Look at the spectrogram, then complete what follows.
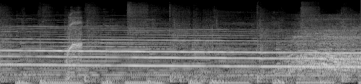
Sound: it's a breath-taking cry

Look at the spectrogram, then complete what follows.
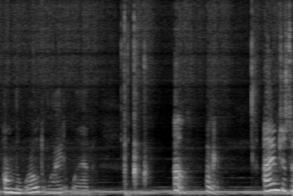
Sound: breathes in

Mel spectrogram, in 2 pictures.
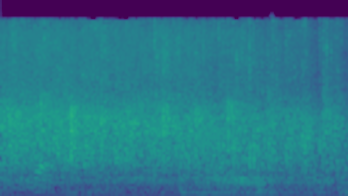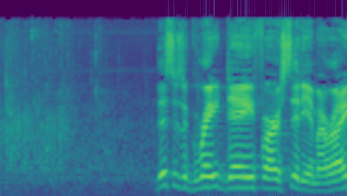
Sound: applause

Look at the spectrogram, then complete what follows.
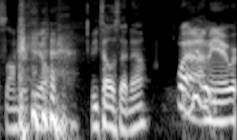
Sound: all laugh

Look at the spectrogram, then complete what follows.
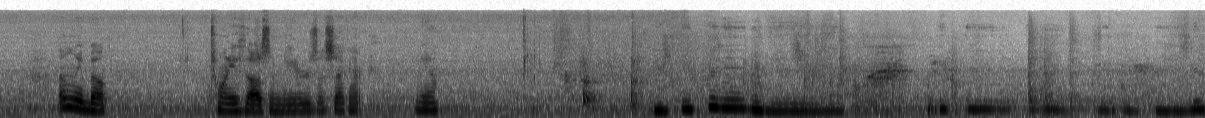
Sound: crackling noise

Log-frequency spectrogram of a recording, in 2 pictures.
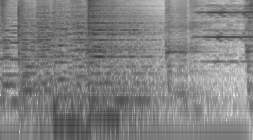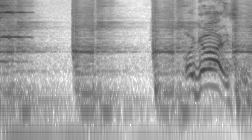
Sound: alarm buzzes

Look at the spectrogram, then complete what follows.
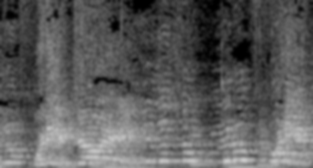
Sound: shouting

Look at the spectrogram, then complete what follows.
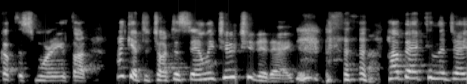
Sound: laughs

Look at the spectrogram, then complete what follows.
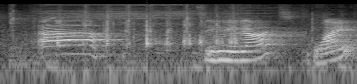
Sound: shouts

